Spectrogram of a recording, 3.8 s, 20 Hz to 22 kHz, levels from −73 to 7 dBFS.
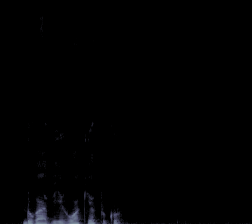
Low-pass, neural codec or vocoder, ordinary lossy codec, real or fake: none; none; none; real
